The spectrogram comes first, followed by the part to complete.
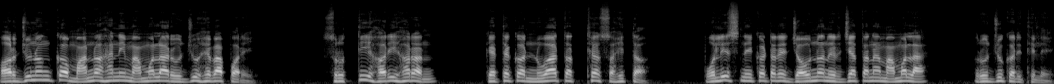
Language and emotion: Odia, neutral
